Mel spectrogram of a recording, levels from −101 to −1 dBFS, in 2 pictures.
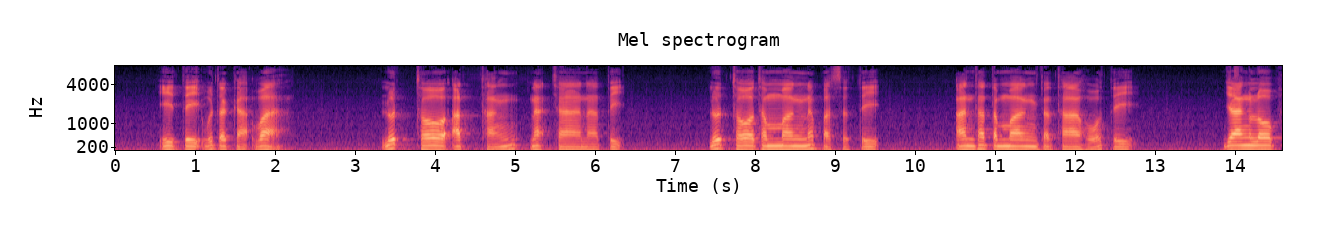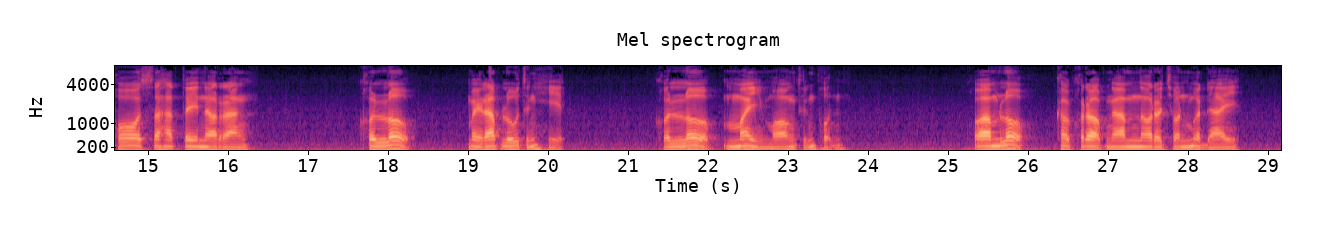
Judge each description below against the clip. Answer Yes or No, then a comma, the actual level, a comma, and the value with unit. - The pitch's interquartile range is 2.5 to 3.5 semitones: Yes, average, 3.0 semitones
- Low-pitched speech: Yes, low, 115 Hz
